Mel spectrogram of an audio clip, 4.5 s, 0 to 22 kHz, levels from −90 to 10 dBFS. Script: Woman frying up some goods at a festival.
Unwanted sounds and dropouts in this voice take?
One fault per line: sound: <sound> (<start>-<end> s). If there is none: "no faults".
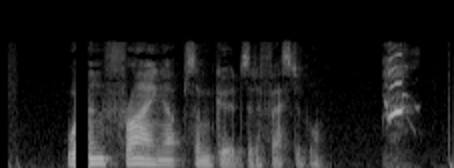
sound: dropout (0.7-0.9 s)
sound: squeak (3.8-4.2 s)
